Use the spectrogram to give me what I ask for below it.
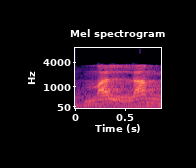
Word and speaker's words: من لم: من لم یعرف المنطقہ من لم, یہ نون جو ہے یہ بھی لام ہو جائے گا بھائی. من لم یعرف المنطقہ فلا ثقة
